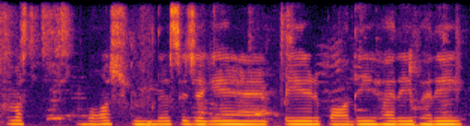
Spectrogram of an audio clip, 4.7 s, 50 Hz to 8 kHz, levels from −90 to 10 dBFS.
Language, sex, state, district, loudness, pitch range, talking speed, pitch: Hindi, female, Chhattisgarh, Raipur, -13 LUFS, 190-195 Hz, 115 wpm, 195 Hz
